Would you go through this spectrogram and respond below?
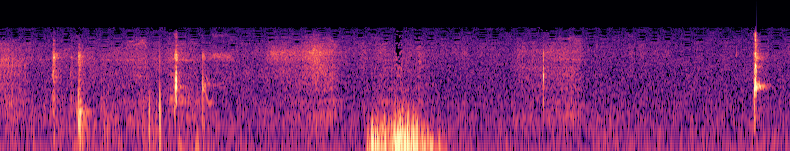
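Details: One-week-old newborn baby with hiccups: a few brief, sharp catches at irregular intervals and one low rustle in a quiet room.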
